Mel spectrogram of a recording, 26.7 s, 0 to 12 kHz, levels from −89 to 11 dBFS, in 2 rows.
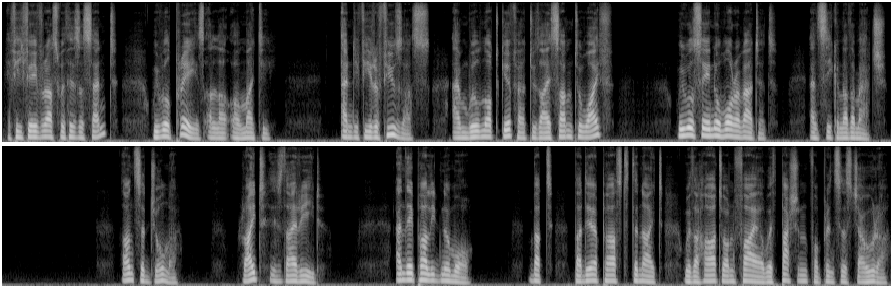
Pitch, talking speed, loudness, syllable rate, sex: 130 Hz, 145 wpm, -18 LUFS, 4.7 syllables/s, male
